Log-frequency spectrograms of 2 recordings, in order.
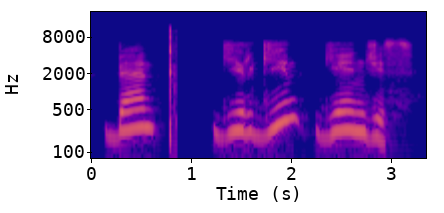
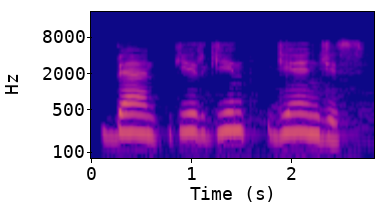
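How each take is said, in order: Both takes have the same delivery.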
